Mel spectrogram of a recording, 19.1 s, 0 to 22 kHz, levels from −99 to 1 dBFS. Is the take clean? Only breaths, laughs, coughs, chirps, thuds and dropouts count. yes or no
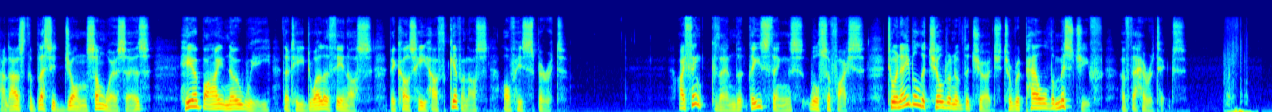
no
